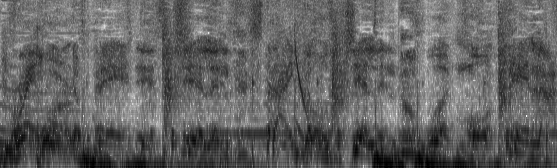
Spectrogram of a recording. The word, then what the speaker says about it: Sty-ko: that, theater history, and actually changed the pronunciation from to Sty-komithia, knowing no one in the hip hop game is gonna say Sty-komithia, so I shorten it to Sty-ko.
